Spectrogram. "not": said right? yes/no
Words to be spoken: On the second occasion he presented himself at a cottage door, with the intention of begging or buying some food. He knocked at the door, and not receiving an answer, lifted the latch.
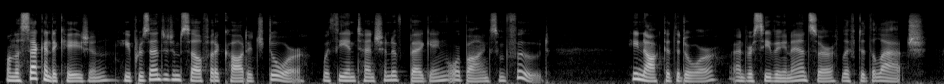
no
